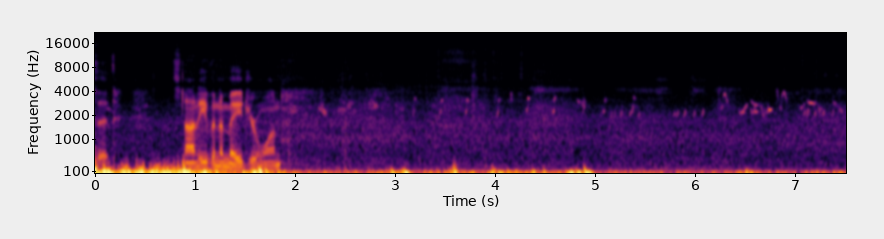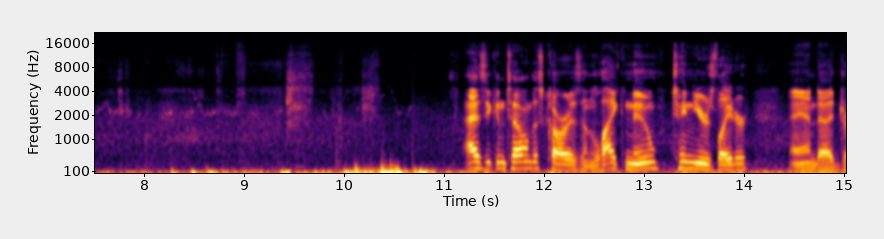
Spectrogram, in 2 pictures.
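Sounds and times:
wind rumble on microphone: 0.0s - 15.0s
faint bird chirps: 2.0s - 10.7s.

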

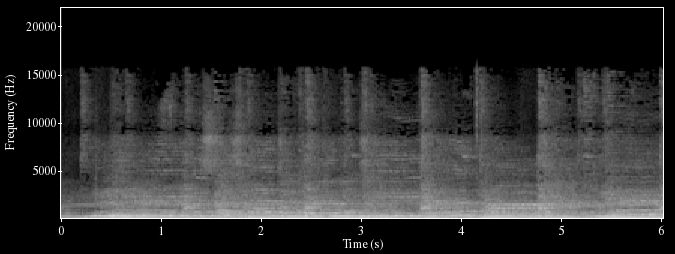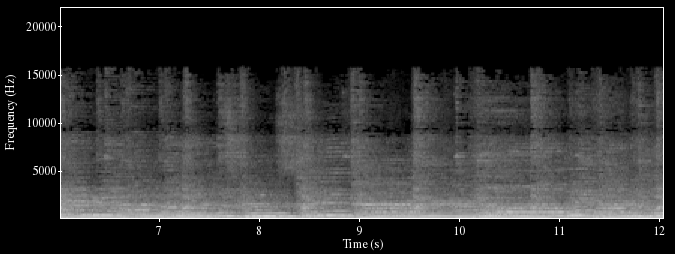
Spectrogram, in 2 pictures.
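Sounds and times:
group singing a hymn: 0.0s - 12.0s
live band playing: 0.0s - 12.0s.

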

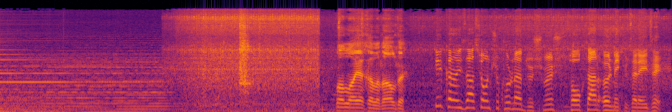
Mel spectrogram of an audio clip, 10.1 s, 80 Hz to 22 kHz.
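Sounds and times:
vehicle engine idling: 2.5s - 10.0s.

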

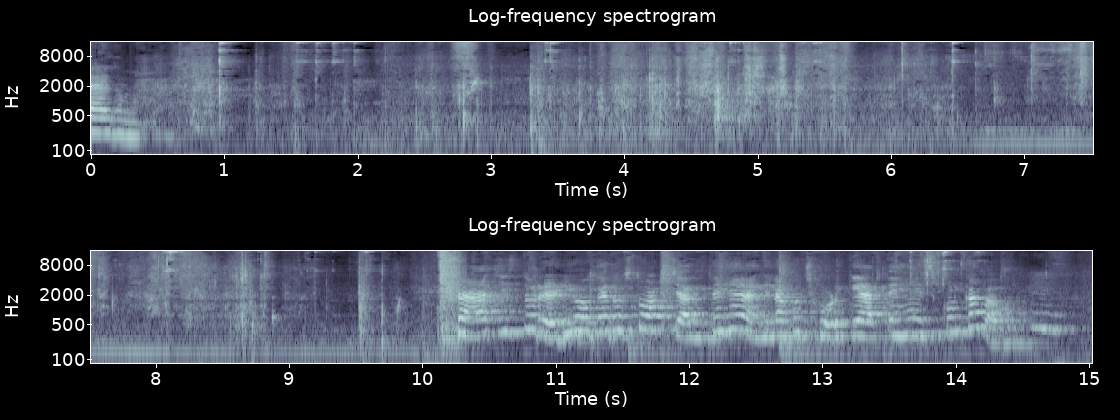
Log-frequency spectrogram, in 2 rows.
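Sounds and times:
plastic box rustling in backpack: 0.6s - 6.6s.

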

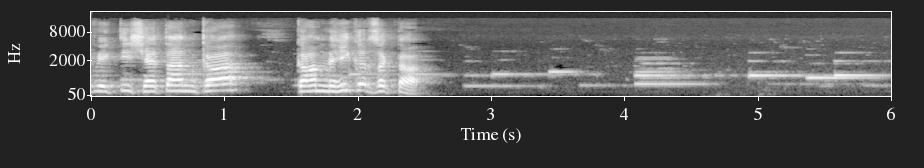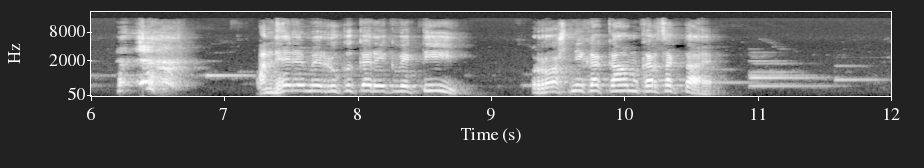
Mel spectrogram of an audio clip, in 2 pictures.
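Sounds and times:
soft music of held notes: 0.0s - 12.0s
person coughing: 6.2s - 6.8s.

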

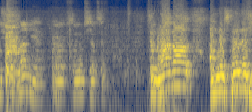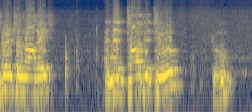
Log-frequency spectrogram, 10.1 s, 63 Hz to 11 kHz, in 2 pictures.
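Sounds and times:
throat clearing: 0.0s - 1.4s.

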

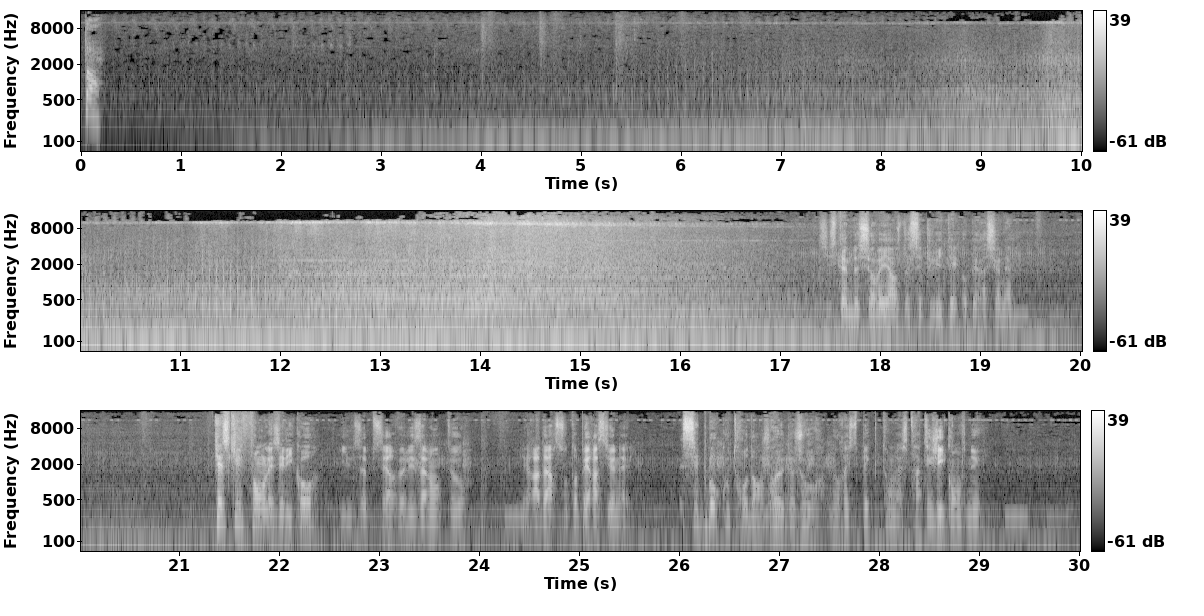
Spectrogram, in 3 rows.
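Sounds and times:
helicopter rotor beat: 0.0s - 30.0s.

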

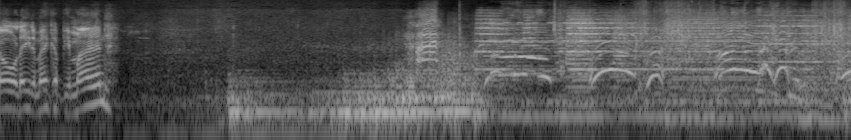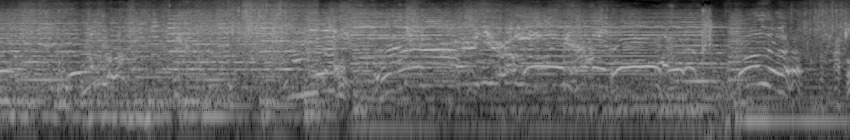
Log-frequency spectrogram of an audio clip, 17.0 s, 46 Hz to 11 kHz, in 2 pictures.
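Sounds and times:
low drum swell: 2.1s - 6.4s
dramatic orchestral music: 2.3s - 16.7s
water splashing: 4.7s - 14.6s, 15.4s - 17.0s.

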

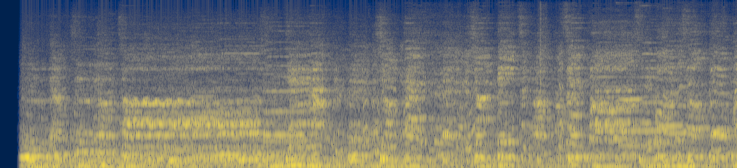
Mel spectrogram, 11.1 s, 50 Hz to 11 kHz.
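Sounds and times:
choir singing held chords: 0.3s - 11.0s
orchestral music: 0.4s - 7.7s.

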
